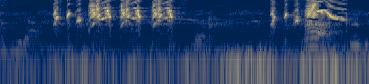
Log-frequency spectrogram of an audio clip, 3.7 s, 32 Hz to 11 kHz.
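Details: Goldfinch of the khaloui (wild) type, Algeria, 2022, sings two rapid runs of liquid, jangling chirps and trills, separated by a pause of about a second, with low rumbling background noise.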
